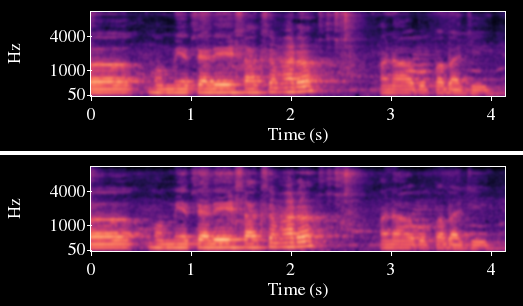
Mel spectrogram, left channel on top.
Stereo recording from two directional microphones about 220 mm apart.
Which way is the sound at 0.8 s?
15° right (ahead or behind).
